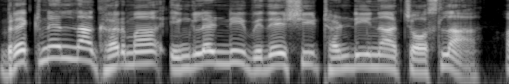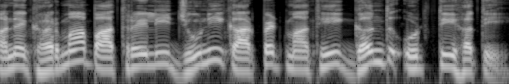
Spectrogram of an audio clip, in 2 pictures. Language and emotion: Gujarati, neutral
